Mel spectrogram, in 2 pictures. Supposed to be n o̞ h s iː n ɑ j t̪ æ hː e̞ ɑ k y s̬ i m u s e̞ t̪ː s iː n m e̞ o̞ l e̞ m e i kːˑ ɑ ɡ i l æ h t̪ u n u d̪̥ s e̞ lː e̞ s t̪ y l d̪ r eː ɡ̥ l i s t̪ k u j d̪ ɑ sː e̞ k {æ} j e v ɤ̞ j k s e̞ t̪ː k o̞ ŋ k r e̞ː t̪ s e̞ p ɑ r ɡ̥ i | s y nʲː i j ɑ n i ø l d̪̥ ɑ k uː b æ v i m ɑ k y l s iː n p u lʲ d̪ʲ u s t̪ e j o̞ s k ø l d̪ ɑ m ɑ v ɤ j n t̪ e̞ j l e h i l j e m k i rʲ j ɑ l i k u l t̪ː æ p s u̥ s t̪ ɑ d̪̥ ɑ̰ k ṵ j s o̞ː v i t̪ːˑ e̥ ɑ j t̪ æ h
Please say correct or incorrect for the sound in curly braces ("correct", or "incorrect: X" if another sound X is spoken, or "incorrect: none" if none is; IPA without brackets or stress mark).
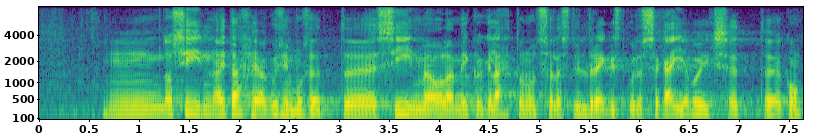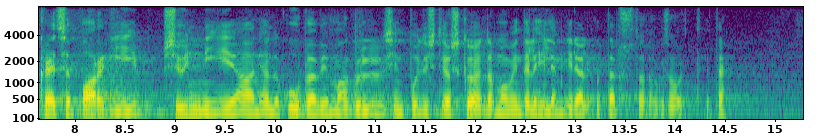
correct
